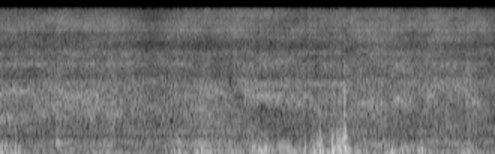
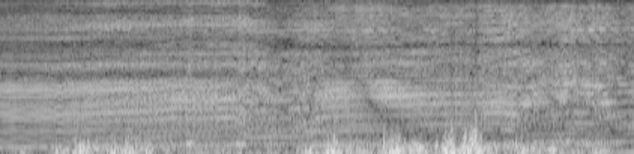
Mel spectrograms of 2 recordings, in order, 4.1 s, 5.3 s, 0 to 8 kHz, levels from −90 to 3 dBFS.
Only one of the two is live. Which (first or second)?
second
